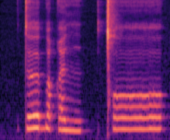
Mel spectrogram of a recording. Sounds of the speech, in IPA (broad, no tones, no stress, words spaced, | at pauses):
tœ ɠuqjɨ | ǀʰɔː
